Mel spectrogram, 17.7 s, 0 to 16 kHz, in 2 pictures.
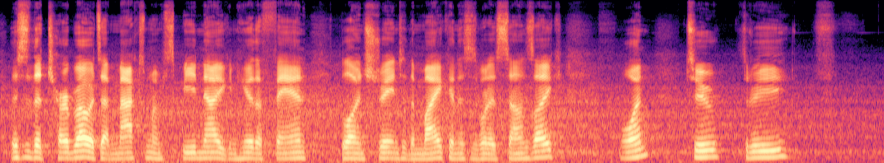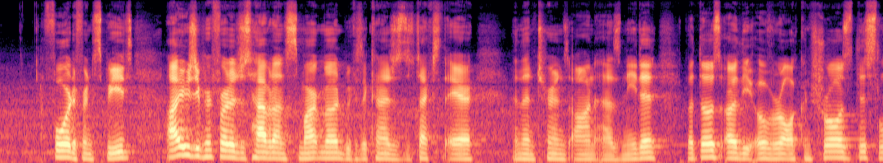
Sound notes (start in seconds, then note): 5.7 fan whooshing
